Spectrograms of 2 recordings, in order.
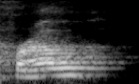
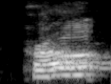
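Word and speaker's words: Proehl: have that kid Austin is that prowl Pro yeah Pro because that's Ricky Pros uh son Ricky Pro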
